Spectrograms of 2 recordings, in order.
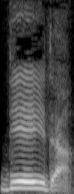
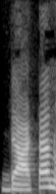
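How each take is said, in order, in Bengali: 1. প্রথম স্বরধ্বনিটি একটি 'ay' ধ্বনি। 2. প্রথম স্বরধ্বনিটি একটি খোলা 'ah' ধ্বনি। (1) "আমরা উচ্চারণ করব ডেটা" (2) "ডাটা নয়"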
